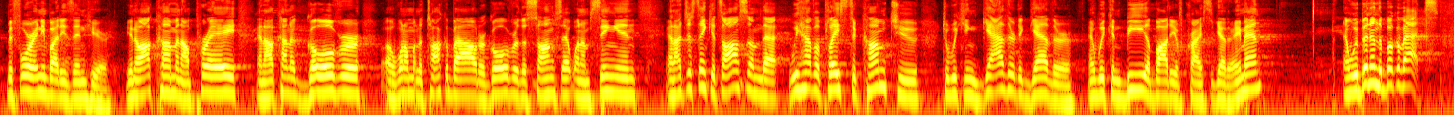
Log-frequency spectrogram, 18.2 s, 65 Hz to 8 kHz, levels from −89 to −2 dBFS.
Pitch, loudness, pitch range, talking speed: 150 Hz, -15 LUFS, 135-165 Hz, 230 wpm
